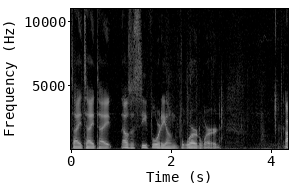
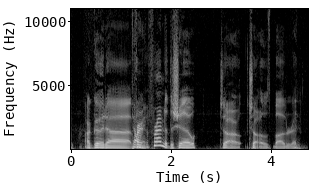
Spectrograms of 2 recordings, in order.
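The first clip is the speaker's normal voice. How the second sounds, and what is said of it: Imitates another person's voice. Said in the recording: “Why are you talking like that? ... Because that's how he talked. ... He's doing an impression again.”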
